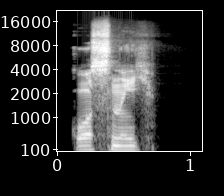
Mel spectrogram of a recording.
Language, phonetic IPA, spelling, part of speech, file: Russian, [ˈkosnɨj], косный, adjective, Ru-косный.ogg
- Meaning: 1. sedentary, lazy, slow 2. rigid, resistant to change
